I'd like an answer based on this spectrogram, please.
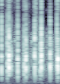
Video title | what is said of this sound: Marvy Pen Swatching Extravaganza | we want to shake it because you can hear there is a bead in there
